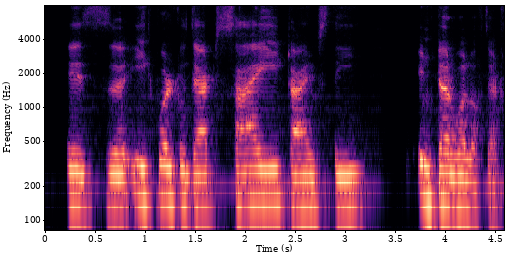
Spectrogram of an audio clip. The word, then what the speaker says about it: xi: x i x i okay and it is pronounced psi okay psi so multiplied by psi so psi is a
